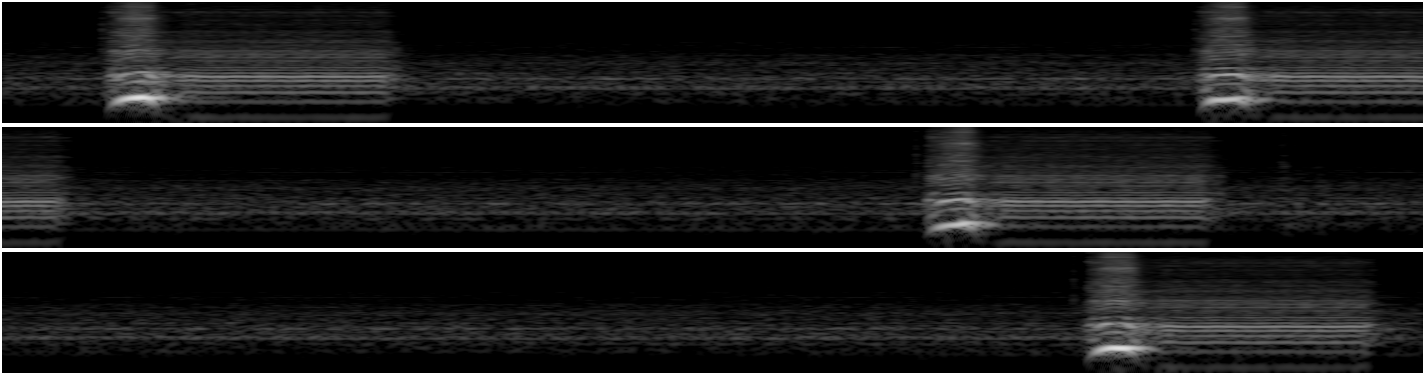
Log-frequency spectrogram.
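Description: An electric desoldering tool sucks solder off the leads of a laptop DC jack in four separate buzzing, hissing bursts of about a second and a half each, spaced by quiet pauses.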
